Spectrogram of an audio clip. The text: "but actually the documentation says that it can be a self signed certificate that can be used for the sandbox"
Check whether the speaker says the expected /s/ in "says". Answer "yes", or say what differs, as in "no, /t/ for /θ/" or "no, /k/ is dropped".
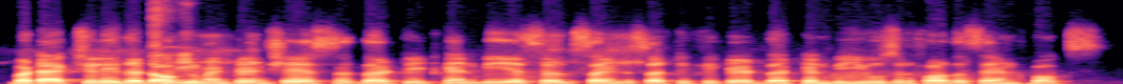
no, /ʃ/ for /s/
